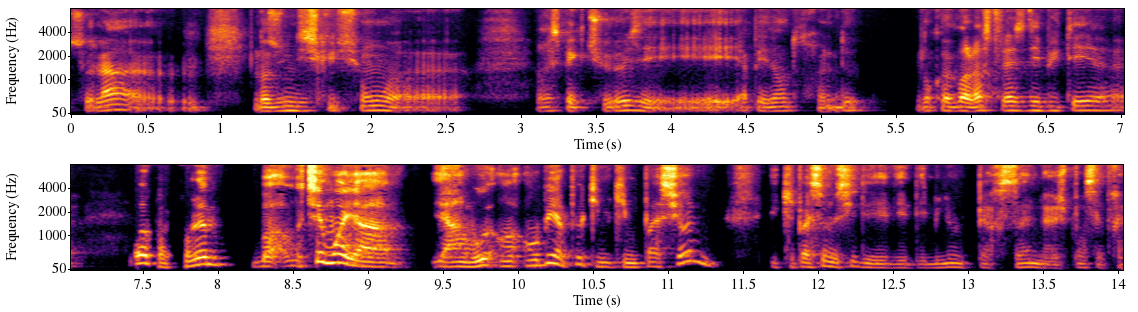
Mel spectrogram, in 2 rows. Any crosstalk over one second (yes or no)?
no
